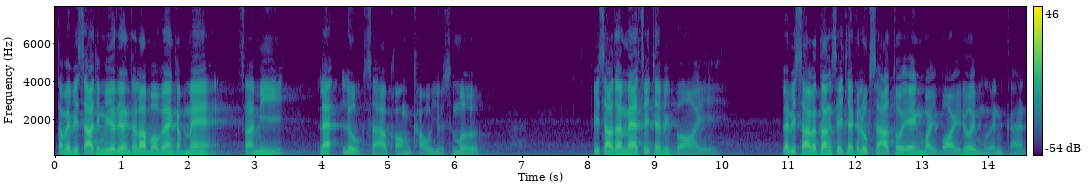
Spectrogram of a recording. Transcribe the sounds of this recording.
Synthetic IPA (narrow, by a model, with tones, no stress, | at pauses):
t̪ʰa˧mha˧˩jpʰiː˥˩saː˩˦wt͡ɕɯ˧ŋmiː˧ɾɯ˥˩əŋt̪ʰaː˧˩lɔː˦˧˥bɔː˨˩wɛː˧˥ŋka˨˩p̚mɛː˥˩ | saː˨˩˦miː˧ | lɛ˦˥luː˥˩k̚saː˩˦wkʰɔː˩˦ŋkʰa˩˦wjuː˨˩sa˧mɤː˩˦ | pʰiː˧˥˩saː˨˩˦wt̪ʰaː˧ŋmɛː˥˩si˩˦ɐt͡ɕa˧jbɔ˨˩jbɔ˨˩j | lɛ˦˥wpʰiː˥˩saː˨˩˦wkɔː˥˩t̪ɔ˥˩ŋsi˨˩˦ɐt͡ɕa˧jka˨˩p̚luː˥˩k̚saː˩˦wt̪u˧ʔeː˧ŋbɔ˨˩jbɔ˨˩jdu˥˩əjmɯ˩˦ənka˧n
